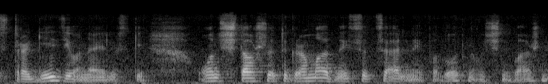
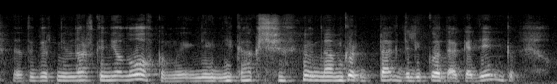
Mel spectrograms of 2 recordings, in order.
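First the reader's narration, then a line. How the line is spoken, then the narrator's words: Laughing. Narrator (Russian): Александр Яковлевич смеялся, говорит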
